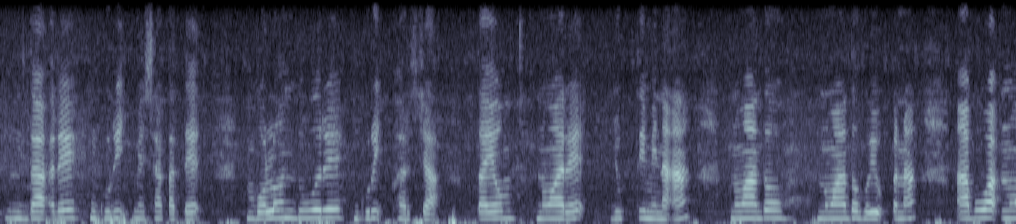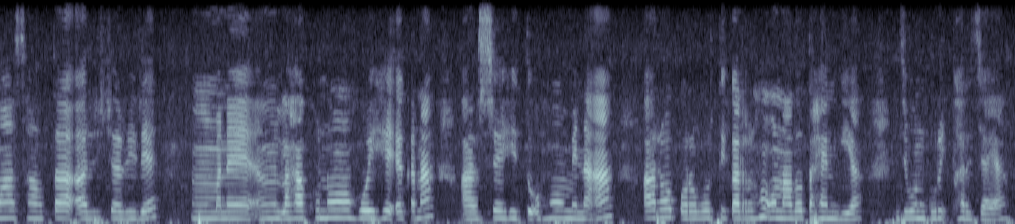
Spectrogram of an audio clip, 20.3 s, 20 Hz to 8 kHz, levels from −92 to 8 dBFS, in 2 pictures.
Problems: constant background noise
